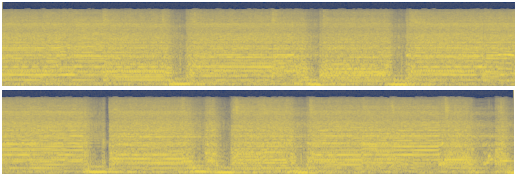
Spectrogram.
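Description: Electric guitar played through an amplifier, a continuous passage of chords and single notes, heard over a video-call connection.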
